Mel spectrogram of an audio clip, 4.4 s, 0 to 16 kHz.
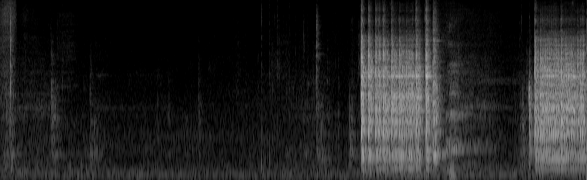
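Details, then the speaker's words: Floor jack used while raising the rear of a 2025 Ford Explorer ST during an H&R spring install. Harsh half-second creaks and groans with each pump stroke, quiet between them; the jack is noisy, cause not clear. "Oh yeah, that leg workout, guys. It sounds like the Titanic's sinking. Yeah, we might be going to Harbor Freight for a new jack."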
